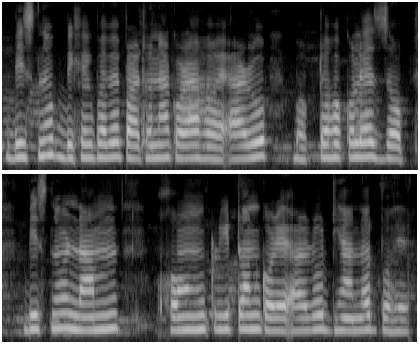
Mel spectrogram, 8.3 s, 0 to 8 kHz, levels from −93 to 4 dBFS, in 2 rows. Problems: constant background noise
